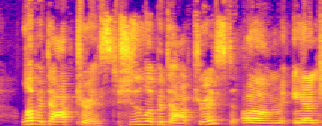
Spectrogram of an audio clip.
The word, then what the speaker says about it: lepidopterist: is a oh god i can never pronounce the name of her job i almost always look at the word and say lobotomist but that's not right lepidopterist she's a lepidopterist um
